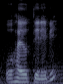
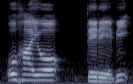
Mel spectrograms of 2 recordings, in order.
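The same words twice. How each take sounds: First: Said in the usual way. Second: Ohio তেরেবি said slowly and louder, each syllable laid out; careful model pronunciation. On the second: Shown as a demonstration. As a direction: spell out Ohio তেরেবি slowly and clearly for the class. (ধীরে, জোরে, স্পষ্ট উচ্চারণে Ohio তেরেবি) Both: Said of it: "একটি টেলিভিশনের কাল্পনিক নাম".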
